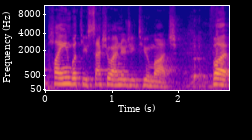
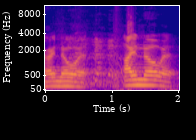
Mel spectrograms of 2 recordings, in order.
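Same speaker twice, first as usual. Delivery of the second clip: usual speaking voice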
